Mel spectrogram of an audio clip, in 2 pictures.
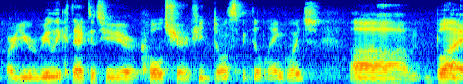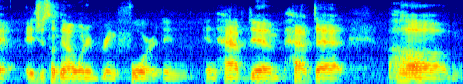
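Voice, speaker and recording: A man's voice: mid-range voice, fairly bright tone, dull audio, a little hiss or hum. A man from Haiti, a filmmaker, answering interview questions thoughtfully, with many fillers and restarts.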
